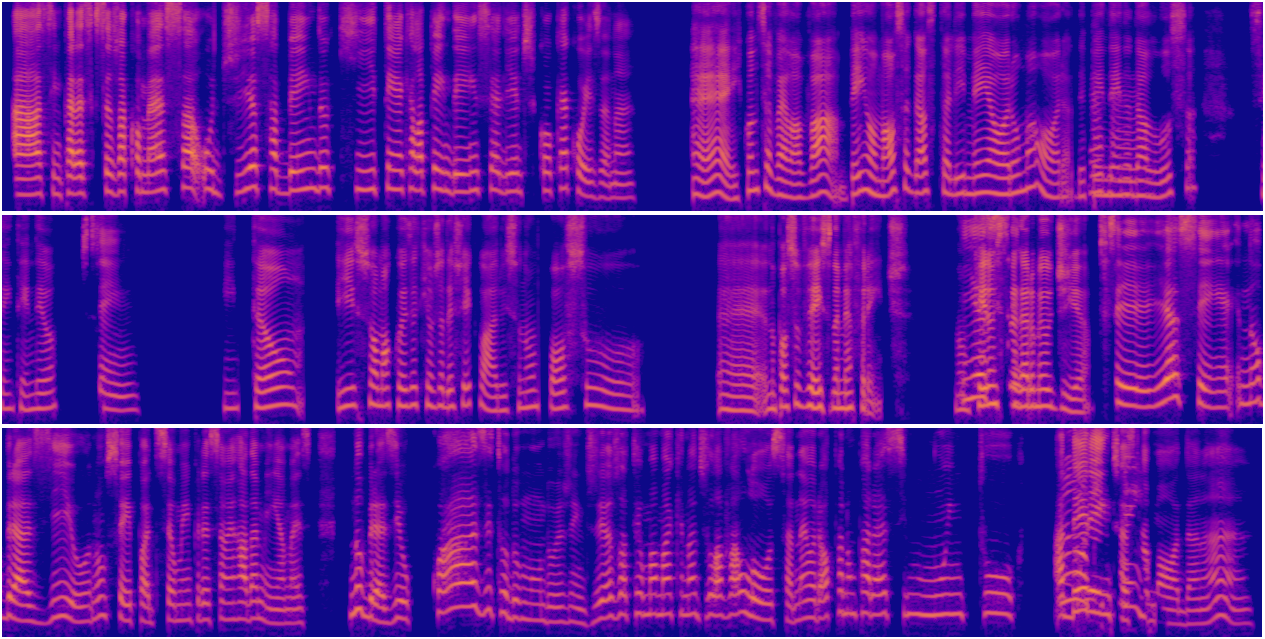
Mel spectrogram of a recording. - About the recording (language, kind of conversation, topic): Portuguese, podcast, Como você evita distrações domésticas quando precisa se concentrar em casa?
- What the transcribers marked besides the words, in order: tapping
